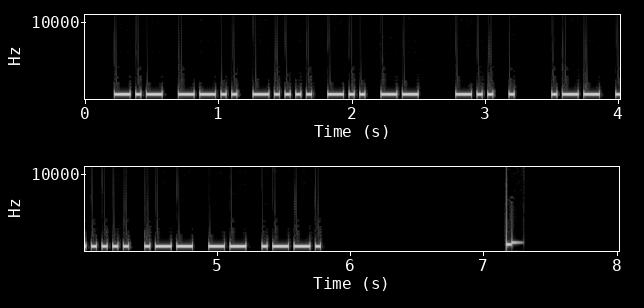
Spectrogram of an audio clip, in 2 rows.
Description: Morse code, heard as a keyed tone, about 30 wpm, 700 Hz. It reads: KZ6DM DE W5WMP
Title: USA Callsign DE Callsign - 5 Characters - 30wpm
